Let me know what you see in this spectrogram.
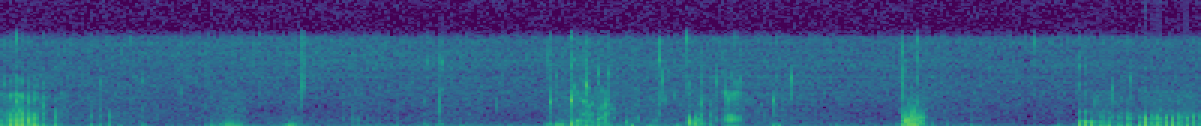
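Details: Late-night stomach growling: low gurgling rumbles and bubbly pops coming and going, then a longer growl at the end; ordinary borborygmi.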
